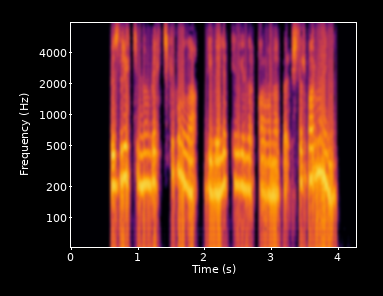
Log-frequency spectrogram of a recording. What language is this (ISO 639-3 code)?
uig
